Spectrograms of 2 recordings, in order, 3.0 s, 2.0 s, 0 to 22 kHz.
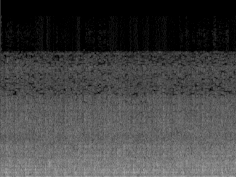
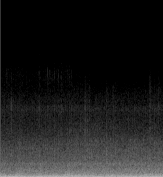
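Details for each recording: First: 1968 GMC half-ton V8, first run in 20 years after a carburettor leak fix: steady, fast, even idle at about 1100 rpm, roughly 300 too high, with no knocks and high oil pressure. Vacuum leaks suspected. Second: 1968 GMC half-ton pickup V8 while driving after fresh oil change; gauge temp creeping to 200, possible overheating suspected. Deep even V8 rumble under road noise with no knocks, misses or rattles; normal running.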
